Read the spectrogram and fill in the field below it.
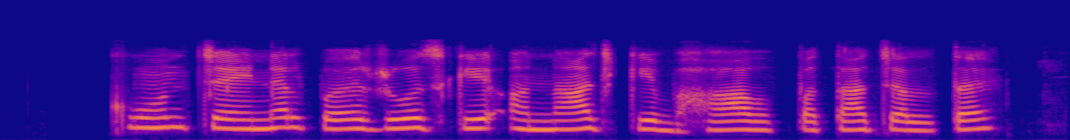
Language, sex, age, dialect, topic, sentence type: Magahi, female, 18-24, Central/Standard, agriculture, question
